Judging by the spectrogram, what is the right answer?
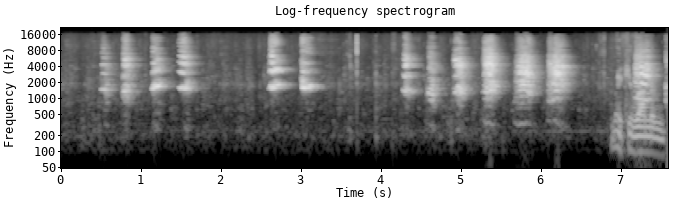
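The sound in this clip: A pet parrot makes a string of random squawks and calls: harsh, high, clipped bursts in quick groups with short pauses between them, then a lower, raspy noise at the end. No talk.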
